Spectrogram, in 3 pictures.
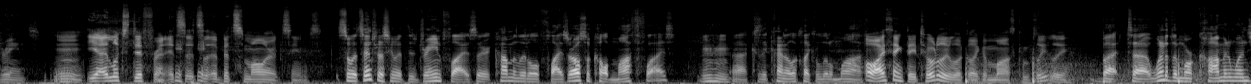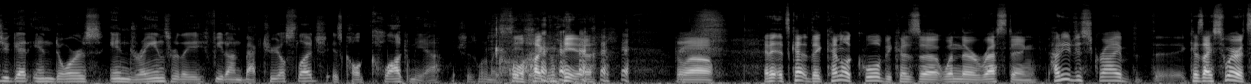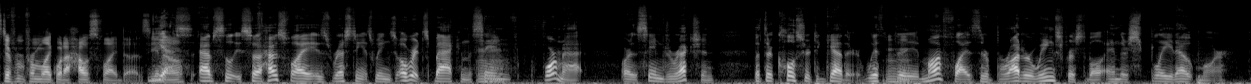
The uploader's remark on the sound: The guys wrap up their behind-the-scenes tour of the Cornell University Insect Collection. Takes them out into the woods for some nighttime mothing! This episode was recorded on July 2-3, 2022 at the Cornell University Insect Collection in Comstock Hall at Cornell University and at Steege Hill Nature Preserve in Corning, NY.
